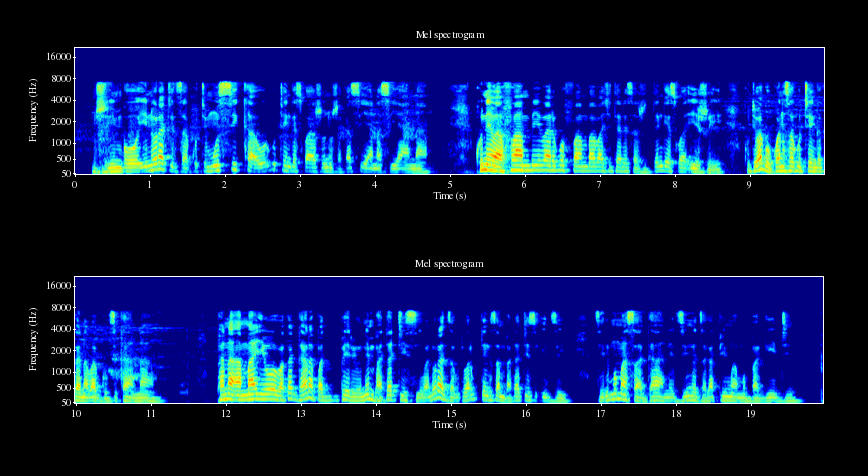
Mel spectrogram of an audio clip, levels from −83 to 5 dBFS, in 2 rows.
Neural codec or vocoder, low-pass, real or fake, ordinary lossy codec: none; 7.2 kHz; real; MP3, 64 kbps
